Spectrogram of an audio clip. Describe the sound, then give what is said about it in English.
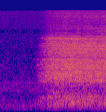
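After a brief quiet moment, an airy deep breath rushes in as a steady, soft hiss and carries on to the end, with no talking. “Remembering our goal and breathing it in. And breathing out our past, releasing it from our being.”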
